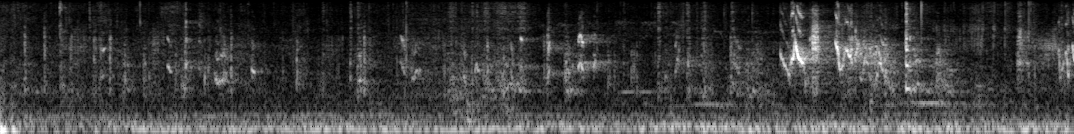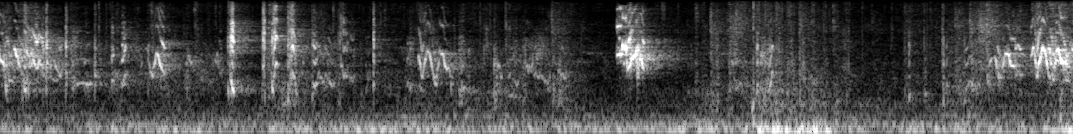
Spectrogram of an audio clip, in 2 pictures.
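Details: Chirping parakeets, scratchy squawks coming in scattered clusters, quieter at first and then busier, with one loud sharp squawk near the end, over a steady low hum and occasional soft rustles.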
